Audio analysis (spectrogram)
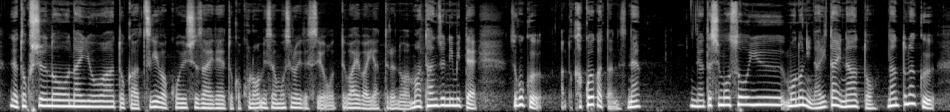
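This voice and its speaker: With a dark, mellow tone and fairly low pitch, a woman's voice moves in very wide pitch swings, recorded with a dry, close sound and no echo. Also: moderate pace. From Tokyo. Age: 40s. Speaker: podcast host, freelance writer. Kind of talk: casual monologue. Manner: polite, formal.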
